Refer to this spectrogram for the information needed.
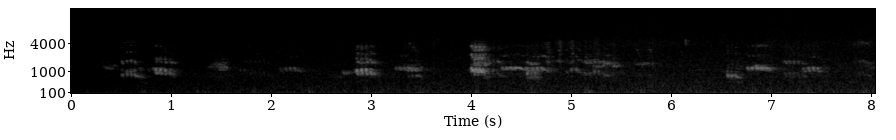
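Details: Common cranes at dawn give rolling, trumpeting calls in short overlapping bursts, several birds answering one another, with a loud burst near the middle and quieter calls trailing off.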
